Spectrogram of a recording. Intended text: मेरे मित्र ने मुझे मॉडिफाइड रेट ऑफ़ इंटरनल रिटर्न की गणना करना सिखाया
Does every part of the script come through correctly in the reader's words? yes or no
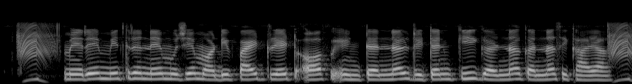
yes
